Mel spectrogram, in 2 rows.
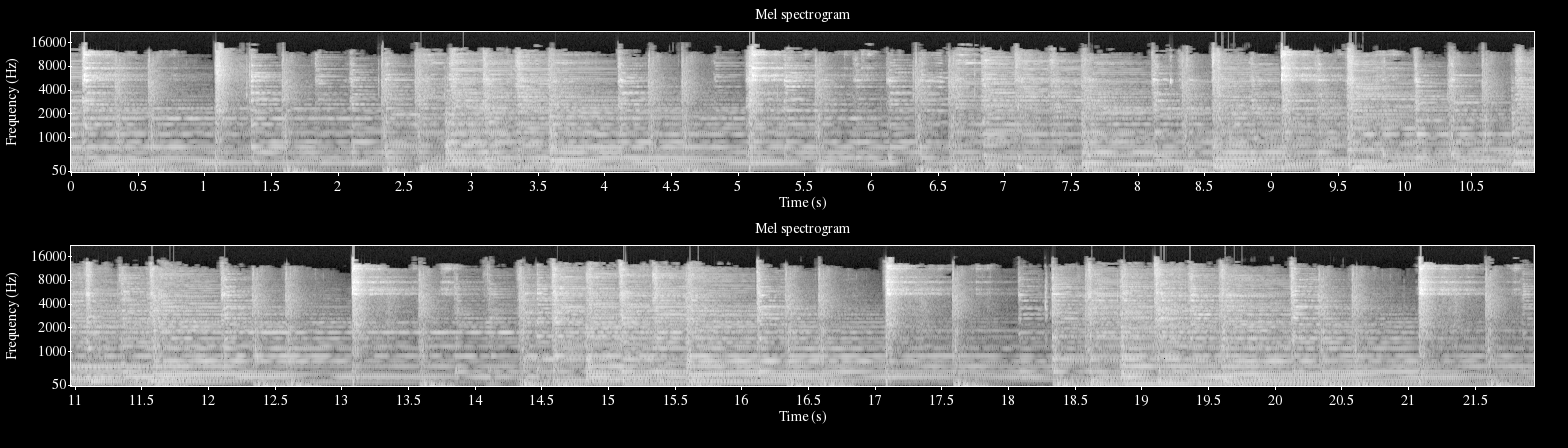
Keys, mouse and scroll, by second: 1.5 click, 2.0-3.8 alt+middle drag, 3.8 click, 6.2 drag, 6.6 middle click, 7.1 ctrl+s, 7.3 click, 11.1 drag, 11.5 click, 11.8-12.6 middle drag, 12.6 scroll up 1, 13.0 drag, 13.8 ctrl+a, 15.2 ctrl+j, 15.5 drag, 16.0-18.2 middle drag, 18.2 scroll up 1, 18.4-19.8 shift+middle drag, 19.8 ctrl+s, 20.1 drag, 20.3 scroll down 3, 20.5-21.1 middle drag, 21.1 ctrl+s, 21.7 click.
